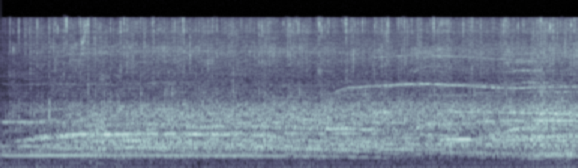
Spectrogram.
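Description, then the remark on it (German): A loud crowd at the Latin American Climate Week in Salvador da Bahia, Brazil, whistles and boos Brazil's environment minister Ricardo Salles continuously, shrill whistle tones rising above a thick, steady roar of jeering voices that never lets up. “Pfiffe und Buhrufe für Brasiliens Umweltminister.”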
